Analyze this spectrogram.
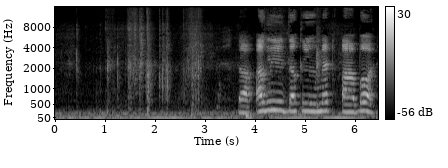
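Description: A young boy reads aloud close by.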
